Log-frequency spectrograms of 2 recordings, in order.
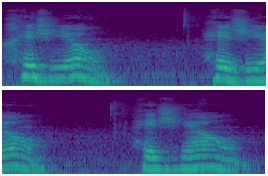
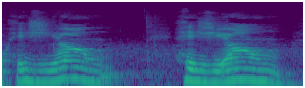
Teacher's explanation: Aqui nós temos o R inicial, re, depois o G e o ão nasal.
